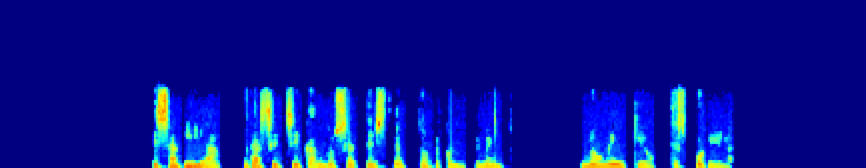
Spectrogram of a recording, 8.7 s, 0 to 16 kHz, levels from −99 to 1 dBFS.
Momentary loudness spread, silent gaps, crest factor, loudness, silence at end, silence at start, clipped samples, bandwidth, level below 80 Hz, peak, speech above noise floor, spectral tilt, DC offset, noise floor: 15 LU; 2.21-2.43 s, 4.06-4.18 s, 4.71-4.75 s, 5.16-5.80 s, 6.27-6.33 s, 6.56-6.71 s, 6.87-6.96 s; 22 dB; -29 LUFS; 1.35 s; 1.55 s; under 0.1%; 8 kHz; -70 dBFS; -10 dBFS; over 61 dB; -3.5 dB/octave; under 0.1%; under -90 dBFS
